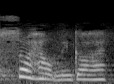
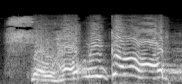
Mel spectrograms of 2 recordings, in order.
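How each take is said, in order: First: It sounds like a sincere, gentle prayer. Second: It sounds like an exasperated exclamation.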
